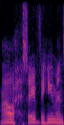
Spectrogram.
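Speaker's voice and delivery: high, whiny put-on voice.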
